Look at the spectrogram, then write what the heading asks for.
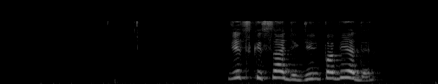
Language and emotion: Russian, positive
